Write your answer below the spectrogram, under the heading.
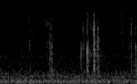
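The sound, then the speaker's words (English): A tarot card is pulled from the deck, giving a few soft, brief papery swishes and scrapes. They are faint and occur alone, with no talking. “Let's pull one more card here.”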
